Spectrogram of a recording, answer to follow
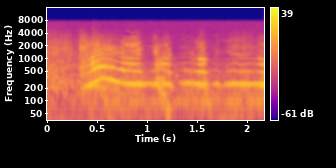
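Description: A demonstrator's voice chanting on a held, nearly level pitch, in three drawn-out phrases.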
